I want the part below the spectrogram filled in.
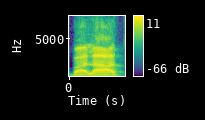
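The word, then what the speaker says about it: बलात्: गतसारम भुजवनम बलात कैलासेपी बलात ब ला आधा त तो बलात कैला कैला से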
